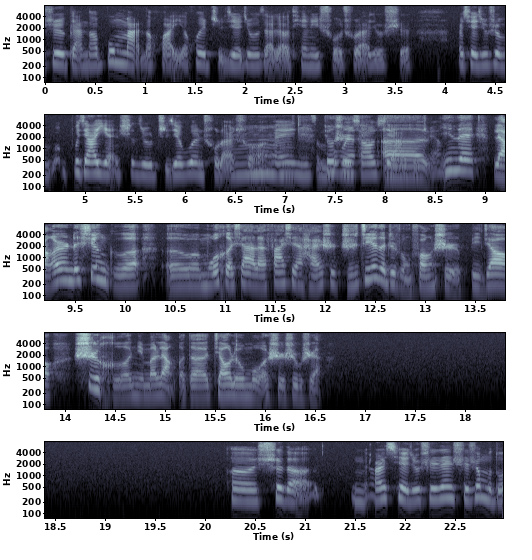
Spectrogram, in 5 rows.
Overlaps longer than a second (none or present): present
